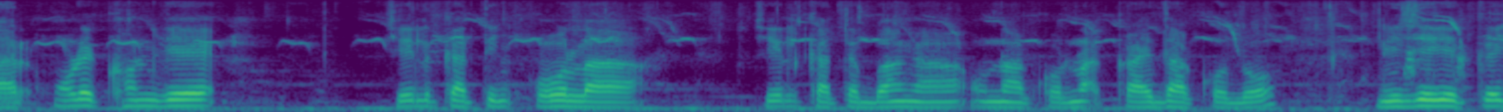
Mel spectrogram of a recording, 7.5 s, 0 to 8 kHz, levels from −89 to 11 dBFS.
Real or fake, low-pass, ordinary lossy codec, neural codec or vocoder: real; none; none; none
